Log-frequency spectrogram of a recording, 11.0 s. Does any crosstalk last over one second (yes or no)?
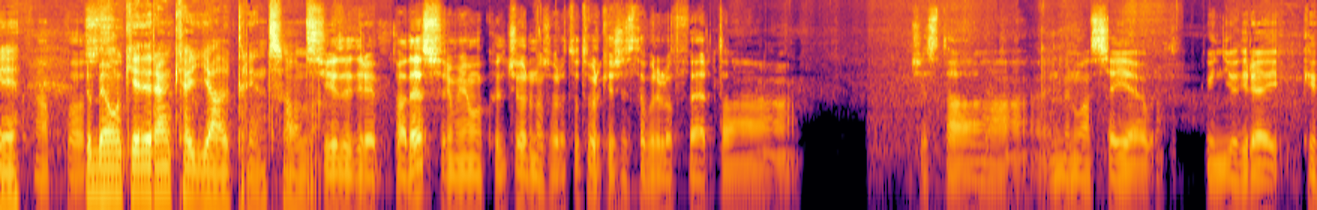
no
